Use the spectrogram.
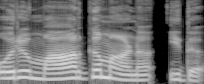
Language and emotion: Malayalam, neutral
